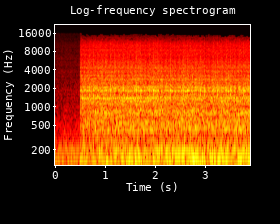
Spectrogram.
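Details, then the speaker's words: Audi RSQ3 bought unseen from salvage auction, oil overfilled about 200 ml above max, weak battery, cold start: engine catches to fast rough idle with faint high whine and tappy noise, worse on revving; cause unknown. "that was a weird noise oh I didn't like that he runs although the radio won't turn [Music] off well it runs I mean it's got a horrible tappy noise though"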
